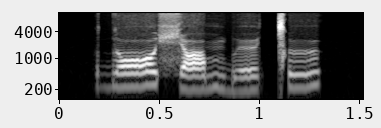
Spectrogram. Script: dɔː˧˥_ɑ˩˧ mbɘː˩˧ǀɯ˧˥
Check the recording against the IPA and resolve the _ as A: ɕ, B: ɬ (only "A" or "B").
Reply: A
